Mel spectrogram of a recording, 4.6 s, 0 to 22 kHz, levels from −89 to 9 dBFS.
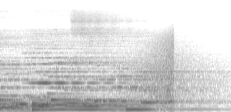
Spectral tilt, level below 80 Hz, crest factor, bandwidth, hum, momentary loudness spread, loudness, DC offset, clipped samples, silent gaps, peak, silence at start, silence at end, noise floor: -7 dB/octave; -60 dBFS; 16 dB; 15.5 kHz; none; 20 LU; -36 LUFS; under 0.1%; under 0.1%; none; -20 dBFS; 0 s; 0.25 s; -60 dBFS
